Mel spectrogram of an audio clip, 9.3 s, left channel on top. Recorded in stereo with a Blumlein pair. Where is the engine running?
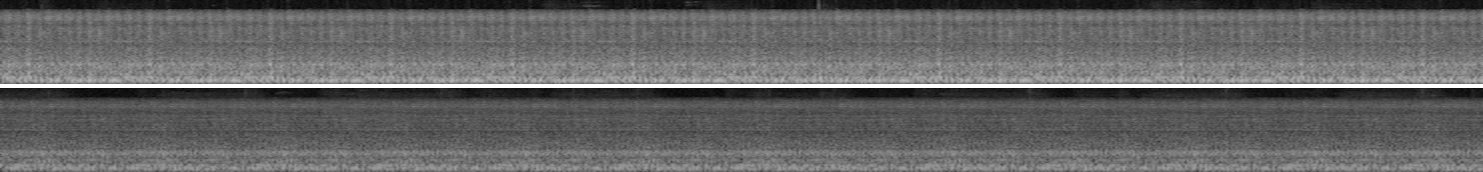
45° left, 1.6 m.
